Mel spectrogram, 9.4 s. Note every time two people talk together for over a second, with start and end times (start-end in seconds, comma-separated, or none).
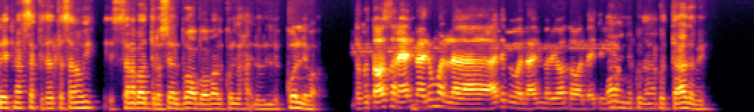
none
